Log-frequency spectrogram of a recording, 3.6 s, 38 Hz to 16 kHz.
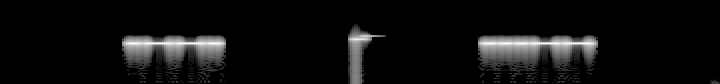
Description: Morse code, heard as a keyed tone, about 30 wpm, 700 Hz. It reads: P 3
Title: Single Letter-Number - Rapid-Fire 30wpm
